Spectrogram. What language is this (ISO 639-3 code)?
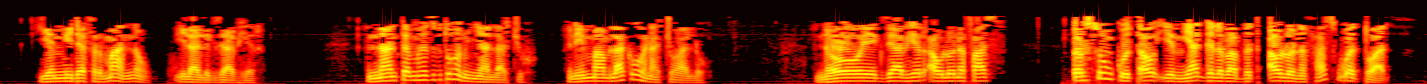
amh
